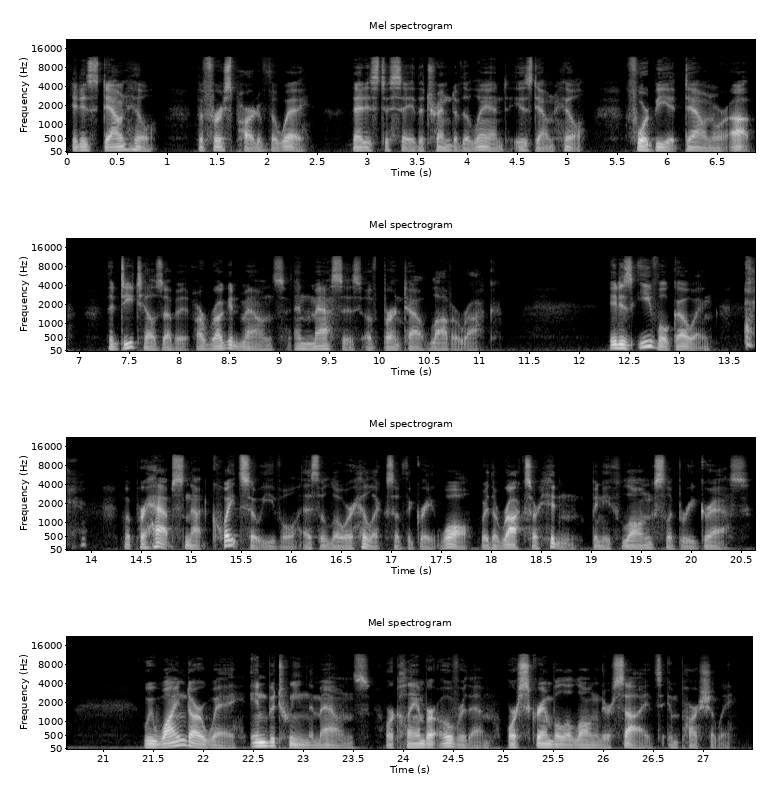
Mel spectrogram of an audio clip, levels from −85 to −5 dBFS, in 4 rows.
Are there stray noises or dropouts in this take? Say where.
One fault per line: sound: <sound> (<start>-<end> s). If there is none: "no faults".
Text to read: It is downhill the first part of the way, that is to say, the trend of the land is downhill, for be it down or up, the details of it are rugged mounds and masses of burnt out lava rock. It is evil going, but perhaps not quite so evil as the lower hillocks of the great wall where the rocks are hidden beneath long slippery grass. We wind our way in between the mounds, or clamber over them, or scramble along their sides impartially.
sound: cough (13.7-14.0 s)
